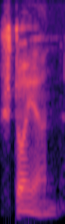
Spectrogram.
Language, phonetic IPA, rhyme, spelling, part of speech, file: German, [ˈʃtɔɪ̯ɐn], -ɔɪ̯ɐn, Steuern, noun, De-Steuern.ogg
- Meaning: 1. plural of Steuer 2. gerund of steuern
